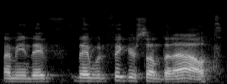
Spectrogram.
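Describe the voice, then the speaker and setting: A man's voice: on the high side, steady tone, brisk, a bit bright. A man in a casual review chat, rambling and hedging as he argues his points as a co-host. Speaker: podcast co-host reviewing TV episodes.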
